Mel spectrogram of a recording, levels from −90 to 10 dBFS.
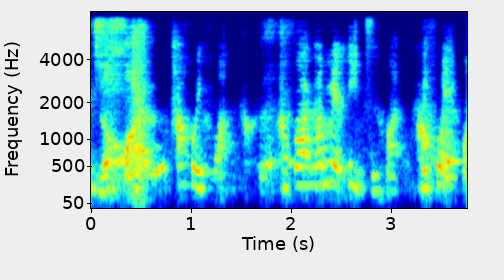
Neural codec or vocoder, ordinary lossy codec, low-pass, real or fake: codec, 44.1 kHz, 2.6 kbps, DAC; none; 7.2 kHz; fake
